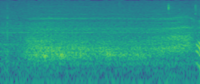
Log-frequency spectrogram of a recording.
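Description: A woman's long, deep breath out through the mouth, beginning about a quarter second in.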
